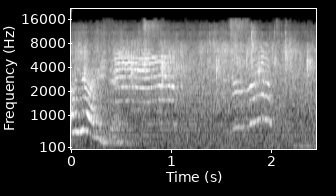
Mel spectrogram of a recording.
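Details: Asian small-clawed otters at an aquarium in Japan, recorded on 1 December 2021 at morning feeding time; a loud squeal that swoops steeply downward, then a softer rising-and-falling squeal about 1.5 seconds later over a light background hiss.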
